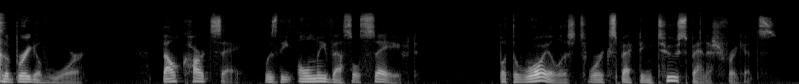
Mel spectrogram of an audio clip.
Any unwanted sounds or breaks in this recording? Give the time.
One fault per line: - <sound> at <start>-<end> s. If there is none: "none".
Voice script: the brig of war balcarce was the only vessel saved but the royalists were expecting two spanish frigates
none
